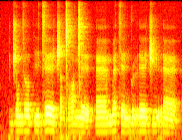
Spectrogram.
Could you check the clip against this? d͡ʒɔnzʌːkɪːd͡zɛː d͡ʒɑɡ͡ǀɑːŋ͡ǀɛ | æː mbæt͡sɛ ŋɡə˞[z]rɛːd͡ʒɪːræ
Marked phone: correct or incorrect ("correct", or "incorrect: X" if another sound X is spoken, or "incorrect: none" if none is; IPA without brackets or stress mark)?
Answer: incorrect: none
